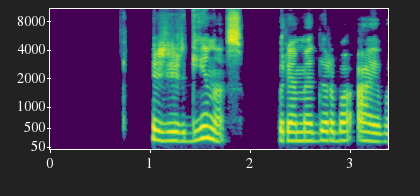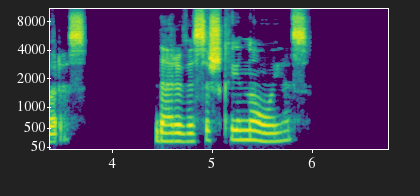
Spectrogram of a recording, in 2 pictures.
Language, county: Lithuanian, Utena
